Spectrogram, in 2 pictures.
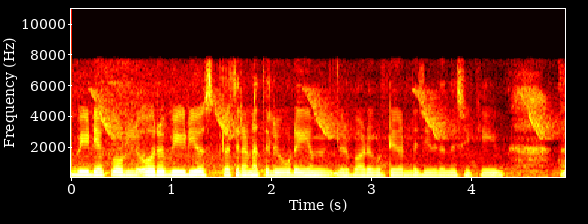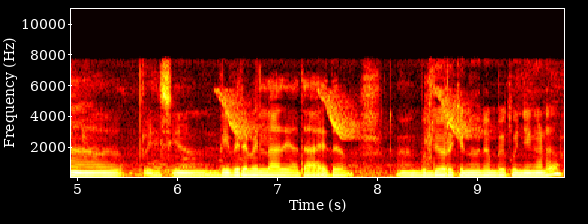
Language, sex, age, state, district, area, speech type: Malayalam, female, 30-45, Kerala, Alappuzha, rural, spontaneous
